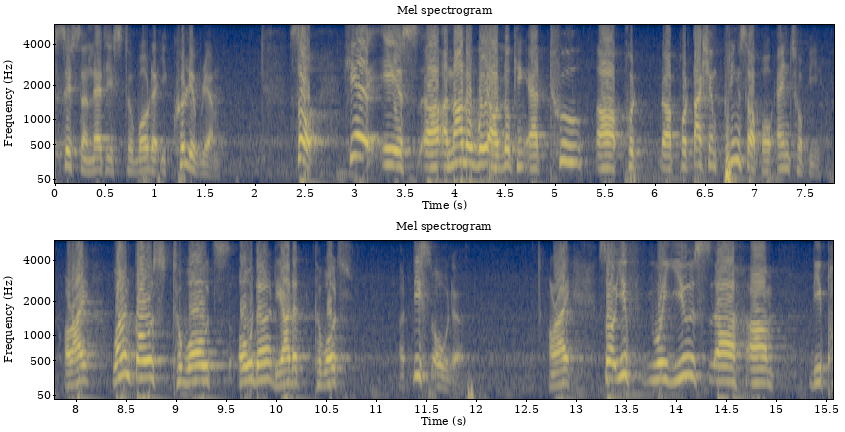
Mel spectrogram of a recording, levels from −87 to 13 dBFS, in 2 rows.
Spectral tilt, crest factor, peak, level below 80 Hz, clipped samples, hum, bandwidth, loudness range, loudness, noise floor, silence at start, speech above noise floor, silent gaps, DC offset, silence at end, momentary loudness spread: -6 dB/octave; 10 dB; -4 dBFS; -34 dBFS; under 0.1%; none; 5.4 kHz; 5 LU; -13 LUFS; -43 dBFS; 0 s; 30 dB; none; under 0.1%; 0 s; 12 LU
